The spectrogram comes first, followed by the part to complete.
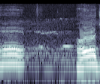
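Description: Male voice singing an Urdu naat: a held, wavering note ends one line about half a second in, a brief quieter pause follows, and the next line comes in on a rising swoop near the end.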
